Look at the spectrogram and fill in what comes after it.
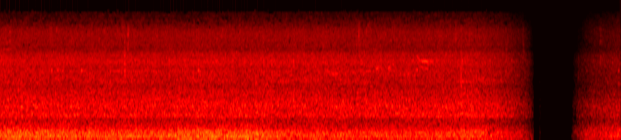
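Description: Steady heavy rain with a low rumble underneath. About eight seconds in it fades out to dead silence for roughly half a second, then fades back in.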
